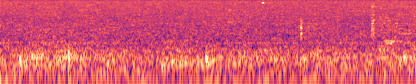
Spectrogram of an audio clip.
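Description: Steady crowd noise from a large audience: an even murmur of many voices filling a big hall.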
